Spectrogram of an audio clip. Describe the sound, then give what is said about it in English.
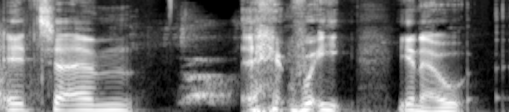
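A dog barks loudly, three drawn-out, tonal barks with short pauses between them, the middle one broken into quick yips. “Hello, dog.”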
